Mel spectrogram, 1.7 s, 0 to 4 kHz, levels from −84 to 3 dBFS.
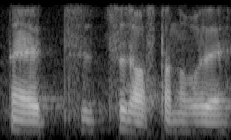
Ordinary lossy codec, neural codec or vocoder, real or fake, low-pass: none; none; real; 3.6 kHz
